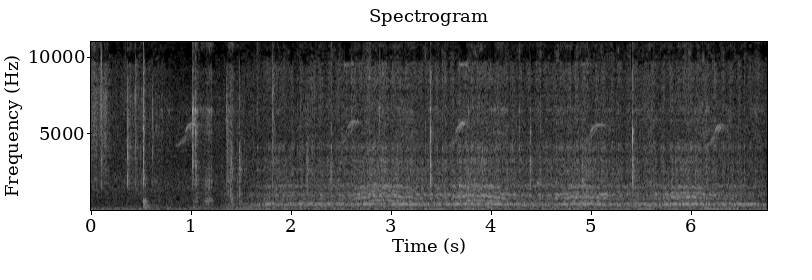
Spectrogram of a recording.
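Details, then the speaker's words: Electric tricycle camper, rear wheel jacked up, phone near the rear gear-hub motor in climbing gear, checking for a grinding noise heard climbing the Qinling mountains: smooth, steady whine with no grinding or clicking; normal hub motor whine. "这不也正常的声音吗？这应该也是正常的声音吧，对吧？"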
